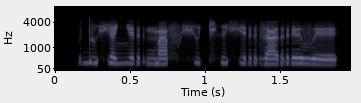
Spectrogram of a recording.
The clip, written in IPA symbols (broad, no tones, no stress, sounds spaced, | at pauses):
d u ç a ʎ ɛ r ŋ͡m a f ç ʊ cʰ i ç e r z a r e v e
